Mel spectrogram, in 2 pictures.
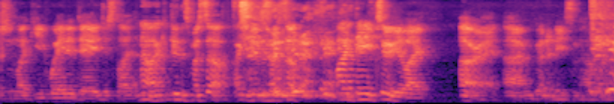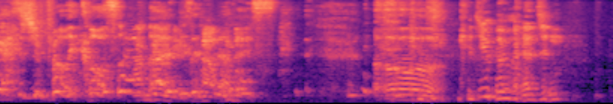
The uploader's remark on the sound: Mics not so much.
